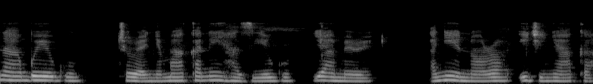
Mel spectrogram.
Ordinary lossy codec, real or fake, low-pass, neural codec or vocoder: none; real; 7.2 kHz; none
